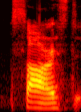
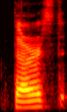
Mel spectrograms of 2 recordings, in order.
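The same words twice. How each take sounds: First: "thirst" said as "sarst", an s in place of the th and an open a; another way to say thirst. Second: "thirst" said as "tirst", a hard t in place of the th; one way to say thirst. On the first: Teacher demonstrates the other common pronunciation. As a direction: start "thirst" with an s and open the vowel. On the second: Teacher demonstrates one pronunciation to her pupils. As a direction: start "thirst" with a plain t sound. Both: Shown as a demonstration. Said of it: "Muitas, muitas pessoas dizem thirst".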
